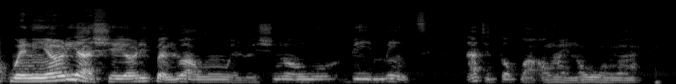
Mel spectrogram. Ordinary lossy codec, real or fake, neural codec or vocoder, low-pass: MP3, 64 kbps; fake; vocoder, 44.1 kHz, 128 mel bands every 256 samples, BigVGAN v2; 14.4 kHz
